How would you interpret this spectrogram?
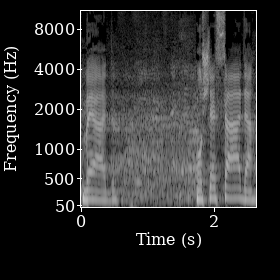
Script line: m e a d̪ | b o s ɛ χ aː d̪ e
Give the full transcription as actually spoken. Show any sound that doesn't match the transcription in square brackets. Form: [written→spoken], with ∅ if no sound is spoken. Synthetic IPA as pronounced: [m→b] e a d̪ | [b→m] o [s→ʃ] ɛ [χ→s] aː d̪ [e→a]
